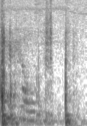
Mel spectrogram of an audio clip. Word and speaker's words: Kachelski: It's pronounced Kukelski. K-A-C-H. Hey.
